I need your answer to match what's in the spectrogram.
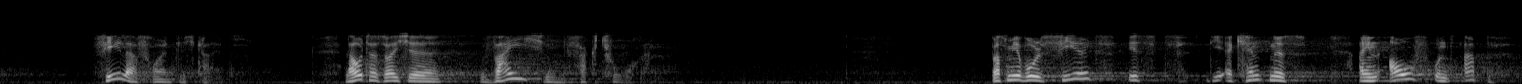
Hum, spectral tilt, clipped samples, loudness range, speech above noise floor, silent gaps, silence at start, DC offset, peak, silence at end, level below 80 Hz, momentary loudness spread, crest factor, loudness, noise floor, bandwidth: none; -4.5 dB/octave; under 0.1%; 9 LU; 37 dB; none; 0.95 s; under 0.1%; -10 dBFS; 0.25 s; -70 dBFS; 22 LU; 22 dB; -29 LUFS; -66 dBFS; 4.6 kHz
